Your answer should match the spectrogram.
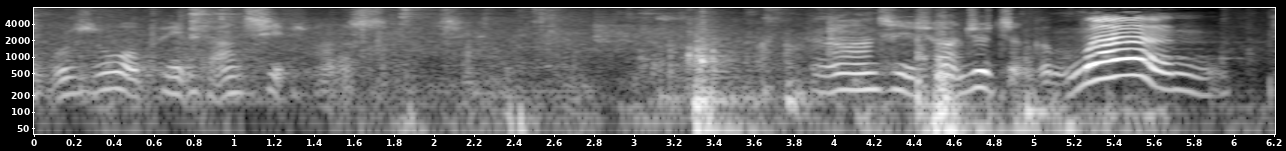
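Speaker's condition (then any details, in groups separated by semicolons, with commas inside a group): No condition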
